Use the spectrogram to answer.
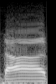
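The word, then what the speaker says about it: the: द क्यों बोला मैंने दा दी द अर्थ इसलिए क्योंकि इसका जो साउंड है वो है वल साउंड वल साउंड से पहले दा को दी पढ़ते हैं और अगर कंसोनेंट साउंड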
